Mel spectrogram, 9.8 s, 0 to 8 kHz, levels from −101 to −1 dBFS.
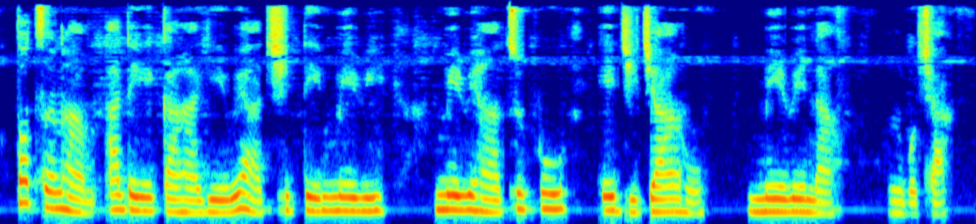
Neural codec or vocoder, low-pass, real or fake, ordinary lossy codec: none; 7.2 kHz; real; AAC, 32 kbps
